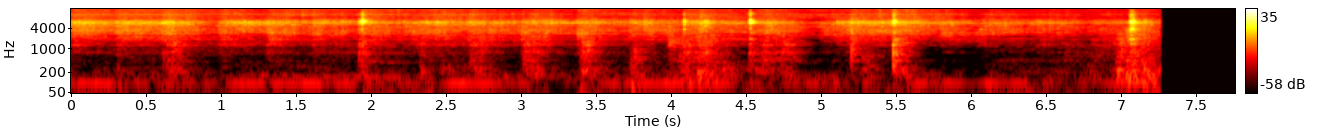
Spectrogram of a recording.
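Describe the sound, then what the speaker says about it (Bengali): Ginger paste sizzles steadily in a hot pan while browning for a boneless chicken curry, a continuous frying hiss broken by several sharp clinks and scrapes from stirring, close and fairly loud with no voices. "এক চামচে আদা বাটা দিলাম, দিয়ে একটু কষে নেব"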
